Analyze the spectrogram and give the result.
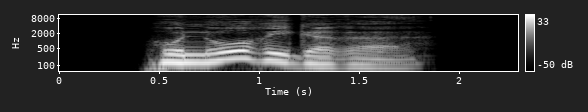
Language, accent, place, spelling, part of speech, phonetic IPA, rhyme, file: German, Germany, Berlin, honorigere, adjective, [hoˈnoːʁɪɡəʁə], -oːʁɪɡəʁə, De-honorigere.ogg
- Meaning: inflection of honorig: 1. strong/mixed nominative/accusative feminine singular comparative degree 2. strong nominative/accusative plural comparative degree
